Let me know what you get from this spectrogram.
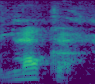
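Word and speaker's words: مكر: from the root um this one here is pronounced as mocka all right primary meaning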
